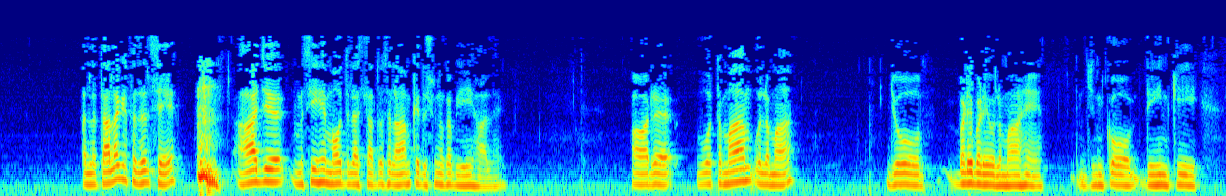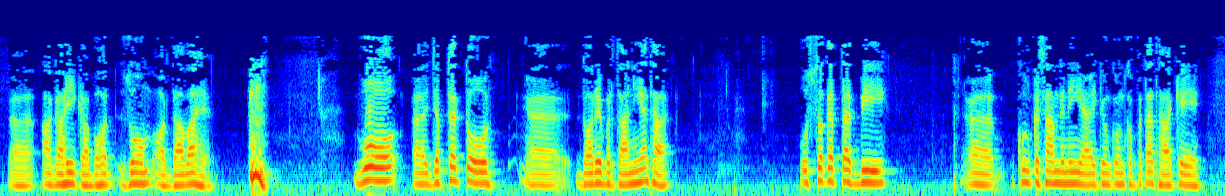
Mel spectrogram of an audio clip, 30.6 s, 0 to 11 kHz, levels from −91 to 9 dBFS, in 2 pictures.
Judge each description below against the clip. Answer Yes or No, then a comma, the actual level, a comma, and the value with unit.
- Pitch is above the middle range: No, low, 130 Hz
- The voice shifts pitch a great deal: No, average, 3.6 semitones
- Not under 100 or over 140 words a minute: Yes, average, 115 wpm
